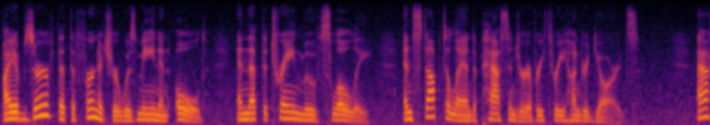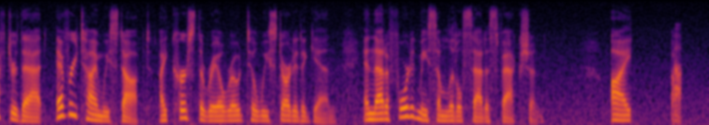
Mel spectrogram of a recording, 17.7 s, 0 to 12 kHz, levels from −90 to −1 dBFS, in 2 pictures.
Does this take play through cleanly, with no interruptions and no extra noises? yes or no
no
